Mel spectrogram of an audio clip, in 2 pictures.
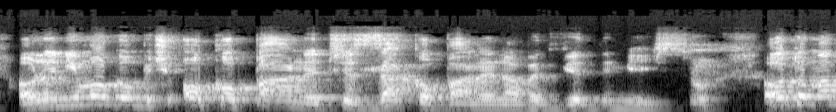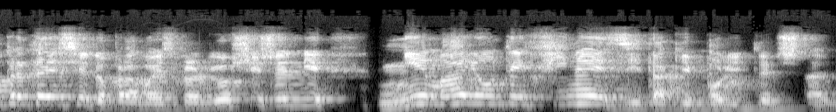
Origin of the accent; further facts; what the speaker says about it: Poland; Jesteśmy absolutnie Polakami z krwi i kości.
